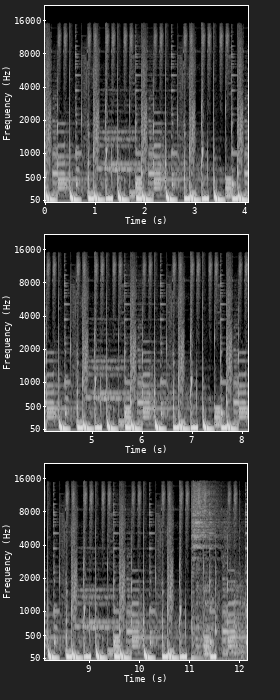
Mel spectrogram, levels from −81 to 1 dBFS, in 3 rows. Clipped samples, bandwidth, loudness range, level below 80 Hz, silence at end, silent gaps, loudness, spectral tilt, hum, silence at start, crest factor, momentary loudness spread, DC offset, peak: under 0.1%; 15.5 kHz; 0 LU; -18 dBFS; 0 s; none; -18 LUFS; -5.5 dB/octave; none; 0 s; 12 dB; 2 LU; 0.8%; -4 dBFS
